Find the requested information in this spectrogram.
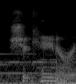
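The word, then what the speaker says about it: chicanery: Chick canery has a long a sound. You know what? Let's look it up. Why does this feel like this line was meant to be sexy? Chicainery.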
